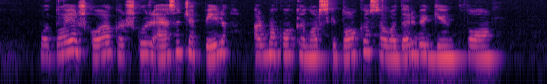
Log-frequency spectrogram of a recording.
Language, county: Lithuanian, Kaunas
